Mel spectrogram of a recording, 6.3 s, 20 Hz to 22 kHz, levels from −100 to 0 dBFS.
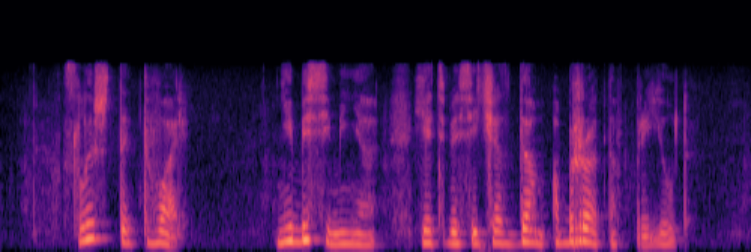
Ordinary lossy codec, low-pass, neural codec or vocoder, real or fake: none; none; none; real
